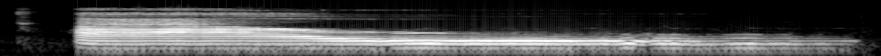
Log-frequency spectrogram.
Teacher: With my hand to my throat, I can feel if there's a vibration when I say ow. Since there is a vibration, the sound is voiced. The owl sound is a continuant because I can hold the sound without stopping.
